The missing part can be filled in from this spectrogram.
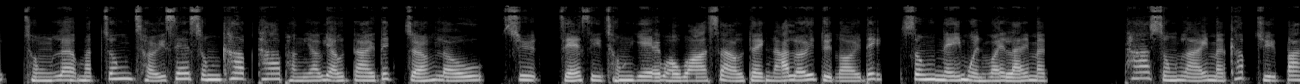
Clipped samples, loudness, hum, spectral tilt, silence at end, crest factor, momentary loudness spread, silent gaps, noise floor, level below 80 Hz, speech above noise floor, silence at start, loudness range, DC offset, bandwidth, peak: under 0.1%; -20 LUFS; none; -6 dB/octave; 0 s; 14 dB; 6 LU; 10.59-11.11 s; under -90 dBFS; -50 dBFS; over 70 dB; 0.25 s; 2 LU; under 0.1%; 16 kHz; -4 dBFS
